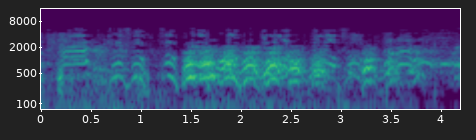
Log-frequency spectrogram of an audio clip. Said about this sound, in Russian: Из темноты слышится грозный собачий рык и душераздирающий крик Трафальдины.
